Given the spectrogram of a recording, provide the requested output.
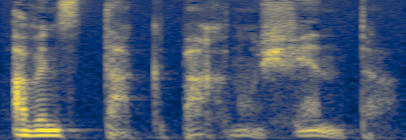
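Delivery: slow, whispery musing; drowsy thought. A narrator's reading. Little fox thinking as he falls asleep, whispered dreamily. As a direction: breathe it slowly, as if drifting off. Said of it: "pomyślał, zamykając oczy".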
